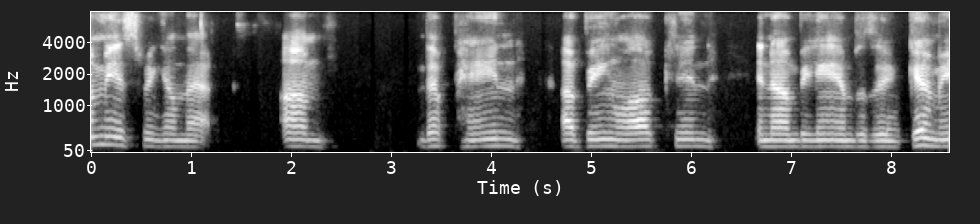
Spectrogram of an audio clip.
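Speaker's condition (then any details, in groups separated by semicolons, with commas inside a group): Toxic leukoencephalopathy, locked-in syndrome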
